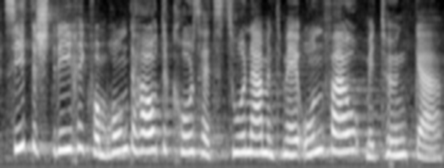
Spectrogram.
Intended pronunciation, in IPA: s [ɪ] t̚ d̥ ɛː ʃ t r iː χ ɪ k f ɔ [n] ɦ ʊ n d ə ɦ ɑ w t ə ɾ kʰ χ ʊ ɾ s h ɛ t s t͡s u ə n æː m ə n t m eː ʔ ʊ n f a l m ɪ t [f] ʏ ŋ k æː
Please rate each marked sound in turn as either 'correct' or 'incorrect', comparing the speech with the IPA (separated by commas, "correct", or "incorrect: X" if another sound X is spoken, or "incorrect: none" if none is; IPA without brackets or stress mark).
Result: incorrect: i, incorrect: m, incorrect: h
